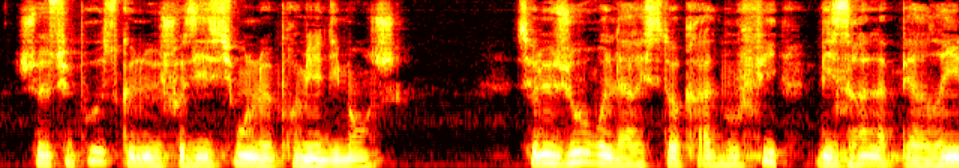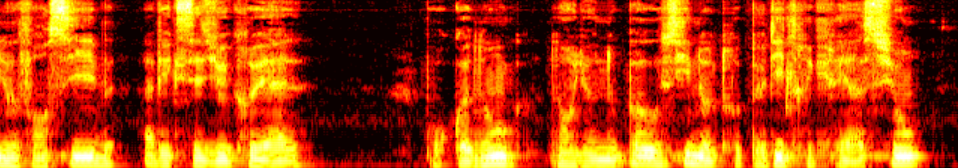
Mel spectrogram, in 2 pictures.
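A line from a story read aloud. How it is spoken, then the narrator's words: Exclaimed. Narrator (French): s'écria Henri-Adolphe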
